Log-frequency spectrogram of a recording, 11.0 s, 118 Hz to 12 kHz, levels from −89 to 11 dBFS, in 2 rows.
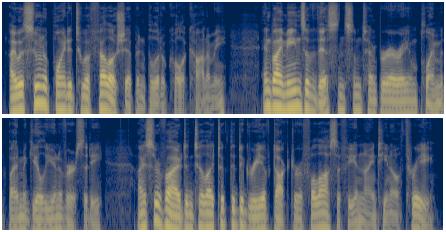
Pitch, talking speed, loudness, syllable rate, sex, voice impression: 105 Hz, 200 wpm, -21 LUFS, 6.8 syllables/s, male, masculine, adult-like, slightly middle-aged, tensed, slightly weak, bright, soft, slightly muffled, fluent, slightly raspy, cool, intellectual, slightly refreshing, slightly sincere, slightly calm, mature, friendly, reassuring, elegant, sweet, slightly lively, kind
